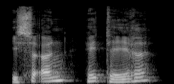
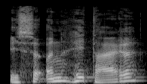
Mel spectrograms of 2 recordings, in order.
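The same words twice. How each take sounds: First: "hetere" said with a short e, as in "heter"; "hetere", e in the middle, not a; mispronounced hetare. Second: "hetare" with a clear open a in the middle; "hetare", lean on the a sound; corrected hetare. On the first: Narrator fumbles the word for a courtesan, saying "hetere". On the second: Narrator corrects herself, the shopkeeper hears "hetare". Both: Shown as a demonstration.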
